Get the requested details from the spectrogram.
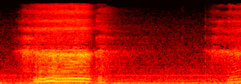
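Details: Snoring recorded with the SnoreLab app during sleep: deep, low, fluttering snore on inhalation, quieter exhalation, then the next snore.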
